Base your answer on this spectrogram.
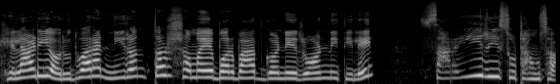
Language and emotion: Nepali, disgusted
